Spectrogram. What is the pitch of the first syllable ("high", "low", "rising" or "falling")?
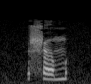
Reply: low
